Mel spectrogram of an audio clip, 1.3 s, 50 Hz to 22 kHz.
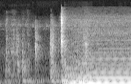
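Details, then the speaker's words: Ford Falcon with a 1UZ V8 swap at its first start attempt, key on in neutral: quiet click then a steady electric hum from the fuel pump priming; the tank turned out to be empty. "There's the fuel pump. Actually, you know what? There is no fuel in the tank."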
